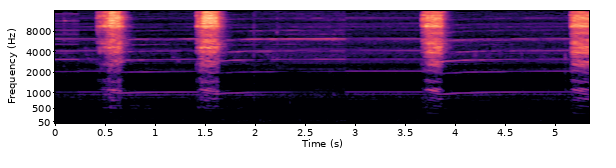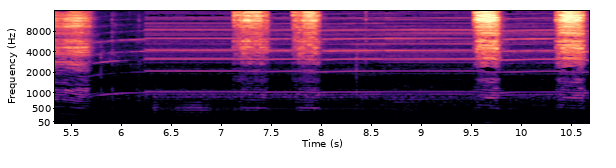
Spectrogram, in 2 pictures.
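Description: Chicago Electric electric chainsaw sharpener's grinding wheel spinning with a steady high whine, brought down onto the chain about seven times. Each pass is a short loud rasp of the wheel grinding a cutter tooth sharp, the longest about five seconds in, with some passes in quick pairs.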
